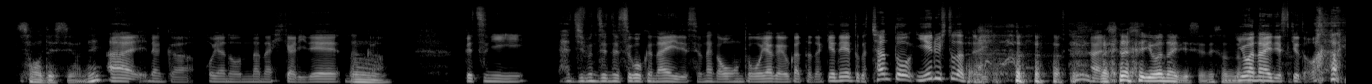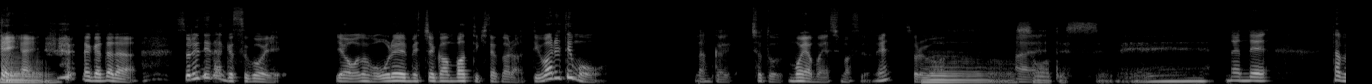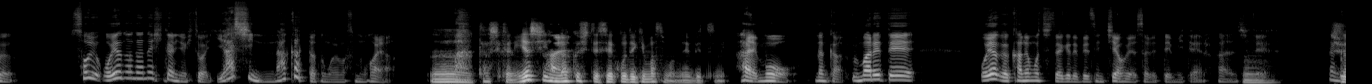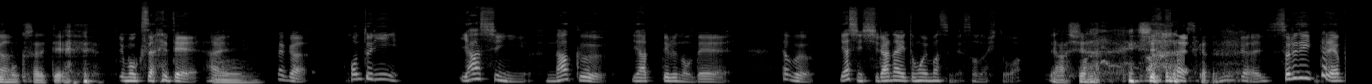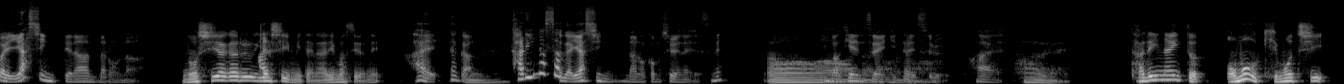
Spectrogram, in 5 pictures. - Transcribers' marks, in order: chuckle; laugh; other background noise; chuckle; chuckle; laughing while speaking: "あ、はい"; laughing while speaking: "知らない、知らないすか"
- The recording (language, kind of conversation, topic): Japanese, podcast, ぶっちゃけ、野心はどこから来ますか?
